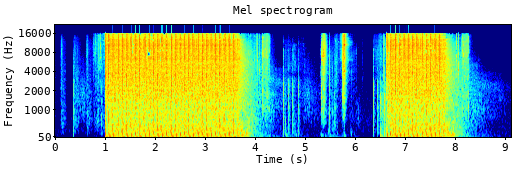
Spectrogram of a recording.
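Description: A rifle fires long rapid bursts at close range.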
